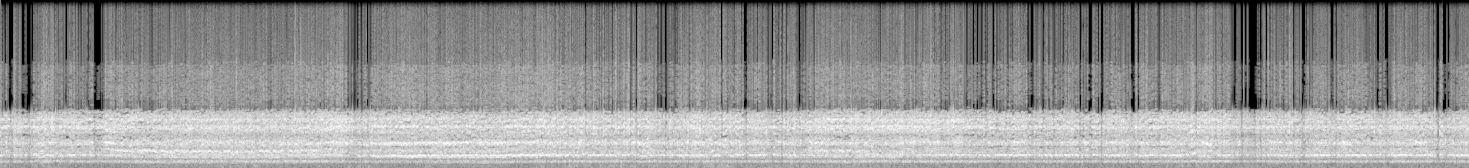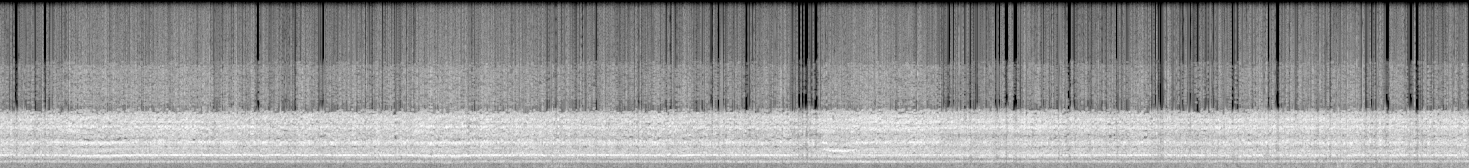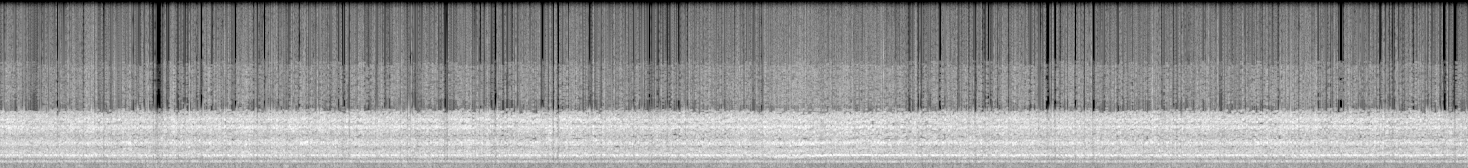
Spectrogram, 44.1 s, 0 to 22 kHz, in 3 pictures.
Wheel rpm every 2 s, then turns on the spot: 220, 210, 220, 230, 230, 230, 230, 230, 230, 230, 230, 230, 230, 240, 230, 230, 230, 230, 230, 230, 230, 230.
none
